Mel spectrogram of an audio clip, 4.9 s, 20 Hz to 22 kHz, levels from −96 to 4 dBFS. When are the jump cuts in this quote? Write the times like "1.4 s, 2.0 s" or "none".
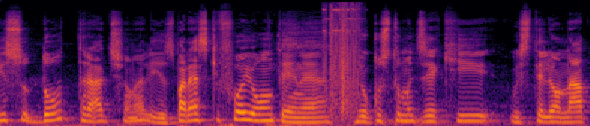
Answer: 1.4 s, 2.8 s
